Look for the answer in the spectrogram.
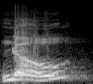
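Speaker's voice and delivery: loud, punchy, indignant; emphatic no. Retold or imitated. Wife refusing to hear the dress is tight, loud indignant no. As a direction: slam the denial down.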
